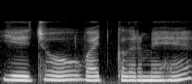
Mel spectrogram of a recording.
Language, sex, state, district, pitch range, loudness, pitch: Hindi, female, Arunachal Pradesh, Longding, 190-205 Hz, -12 LUFS, 195 Hz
